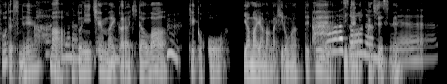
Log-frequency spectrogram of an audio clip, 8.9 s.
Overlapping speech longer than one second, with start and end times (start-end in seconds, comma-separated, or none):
0.7-2.4, 6.3-8.1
